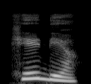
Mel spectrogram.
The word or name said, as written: ಖೇಡ್ಯ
